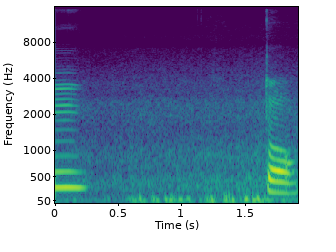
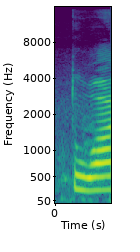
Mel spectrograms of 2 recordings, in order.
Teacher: منہ بہت زیادہ نہیں کھولنا، اور واو کی ساؤنڈ نہیں آنی چاہیے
